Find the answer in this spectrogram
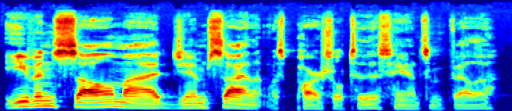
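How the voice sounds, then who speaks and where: A man with a low voice narrates a western tale as an audiobook reader, telling it in an expressive, measured, and dramatic style.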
